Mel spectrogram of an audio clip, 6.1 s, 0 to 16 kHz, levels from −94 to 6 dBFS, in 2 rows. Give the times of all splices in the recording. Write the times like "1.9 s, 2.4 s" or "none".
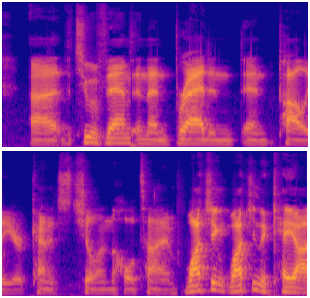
1.3 s, 4.8 s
